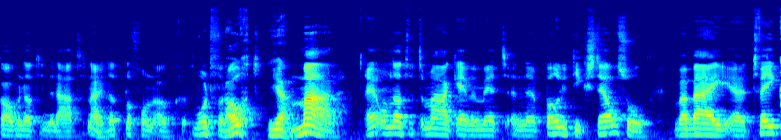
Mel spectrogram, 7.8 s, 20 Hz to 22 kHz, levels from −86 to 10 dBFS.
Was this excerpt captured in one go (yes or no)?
no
